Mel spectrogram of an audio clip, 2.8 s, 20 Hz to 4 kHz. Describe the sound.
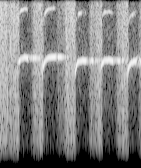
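Whistling into a CB radio microphone on the 27 MHz band comes through as several short, steady whistled tones. They are thin and band-limited, separated by bursts of radio hiss.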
